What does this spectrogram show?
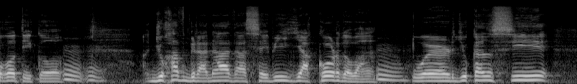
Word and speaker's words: Sevilla: You have Sevilla. Yes. Did I pronounce it correctly? Yeah, Sevilla.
